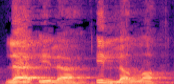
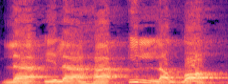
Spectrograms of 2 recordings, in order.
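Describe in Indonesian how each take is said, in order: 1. Diucapkan cepat, bunyi 'h' dihilangkan. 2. Diucapkan dengan jelas, bunyi 'h' dibunyikan. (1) "Ada orang dia nak cepat ... ha tak ada, i terus" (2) "Kena jelas"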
